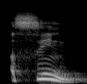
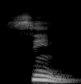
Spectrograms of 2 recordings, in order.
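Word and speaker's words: scene: वो है, क्या चीज, असीन, क्या चीज, असीन। लेकिन एस को साइलेंट कर देंगे तो क्या पढ़ेंगे, सिर्फ सीन, क्या चीज, सीन।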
